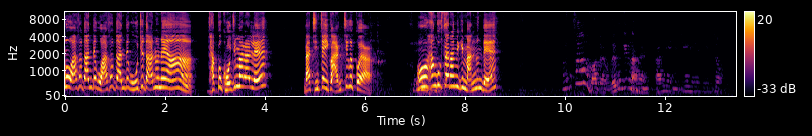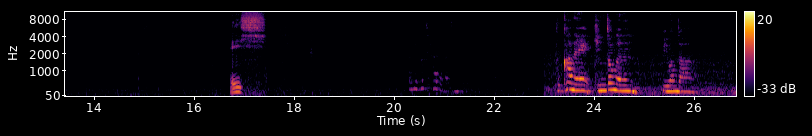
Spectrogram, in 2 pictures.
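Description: A middle-aged woman speaks with animation close to a microphone.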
